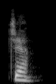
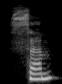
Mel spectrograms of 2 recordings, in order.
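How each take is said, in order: First: The word begins with a J sound. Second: The word begins with an S sound. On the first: The speaker calls it right. "Telaffuzu Cem" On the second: The speaker calls it wrong. "Sem değil"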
